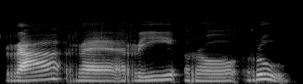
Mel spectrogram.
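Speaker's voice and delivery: "ra, re, ri, ro, ru" with trilled R; "ra, re, ri, ro, ru" as a connected trill exercise; rolled R drill. Shown as a demonstration. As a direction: roll the R before each vowel. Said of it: "Now try".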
